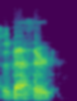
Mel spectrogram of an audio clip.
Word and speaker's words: Beathard: I had third string QB, CJ Beathard, if I'm saying that right. – Bethard. – Bethard. Thank you guys.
